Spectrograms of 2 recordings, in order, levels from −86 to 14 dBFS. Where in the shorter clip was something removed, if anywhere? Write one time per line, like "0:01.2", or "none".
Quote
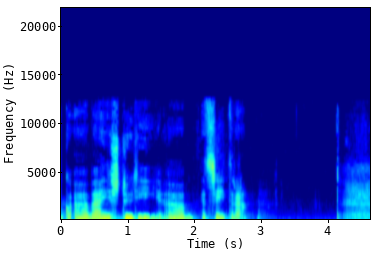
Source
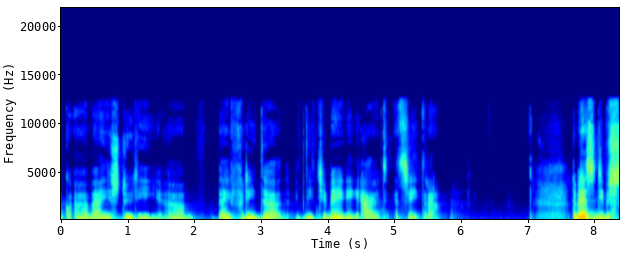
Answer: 0:02.1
